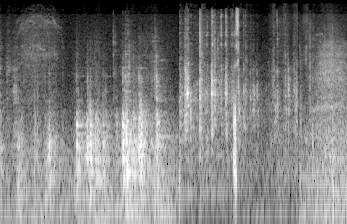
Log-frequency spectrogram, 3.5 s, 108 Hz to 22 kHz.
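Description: Socket ratchet clicking in short bursts while a long bolt is tightened through the window frame of a 2020-2022 Indian Challenger motorcycle fairing, close and fairly quiet.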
